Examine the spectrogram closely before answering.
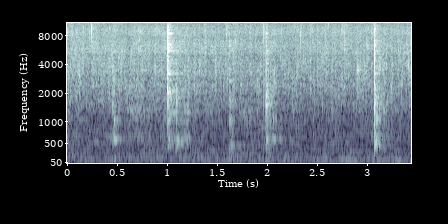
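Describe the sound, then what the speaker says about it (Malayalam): Chopped carrot sautéing in sunflower oil over a high flame for ghee rice, a steady close sizzle broken by a few sharp scraping stirs of a spoon against the pan, with no talking. "ഇനി നമുക്കിതൊരു ഹൈ ഫ്ലെയിമിലിട്ട് ഒരു 2 മിനിറ്റ് നമുക്ക് ഇതൊന്ന് സോട്ട് ചെയ്തെടുക്കാം."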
